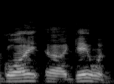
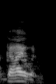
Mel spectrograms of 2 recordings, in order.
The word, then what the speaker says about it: Gawain: the Green Knight and Sir Gawain or Garwin, depending on the pronunciation.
